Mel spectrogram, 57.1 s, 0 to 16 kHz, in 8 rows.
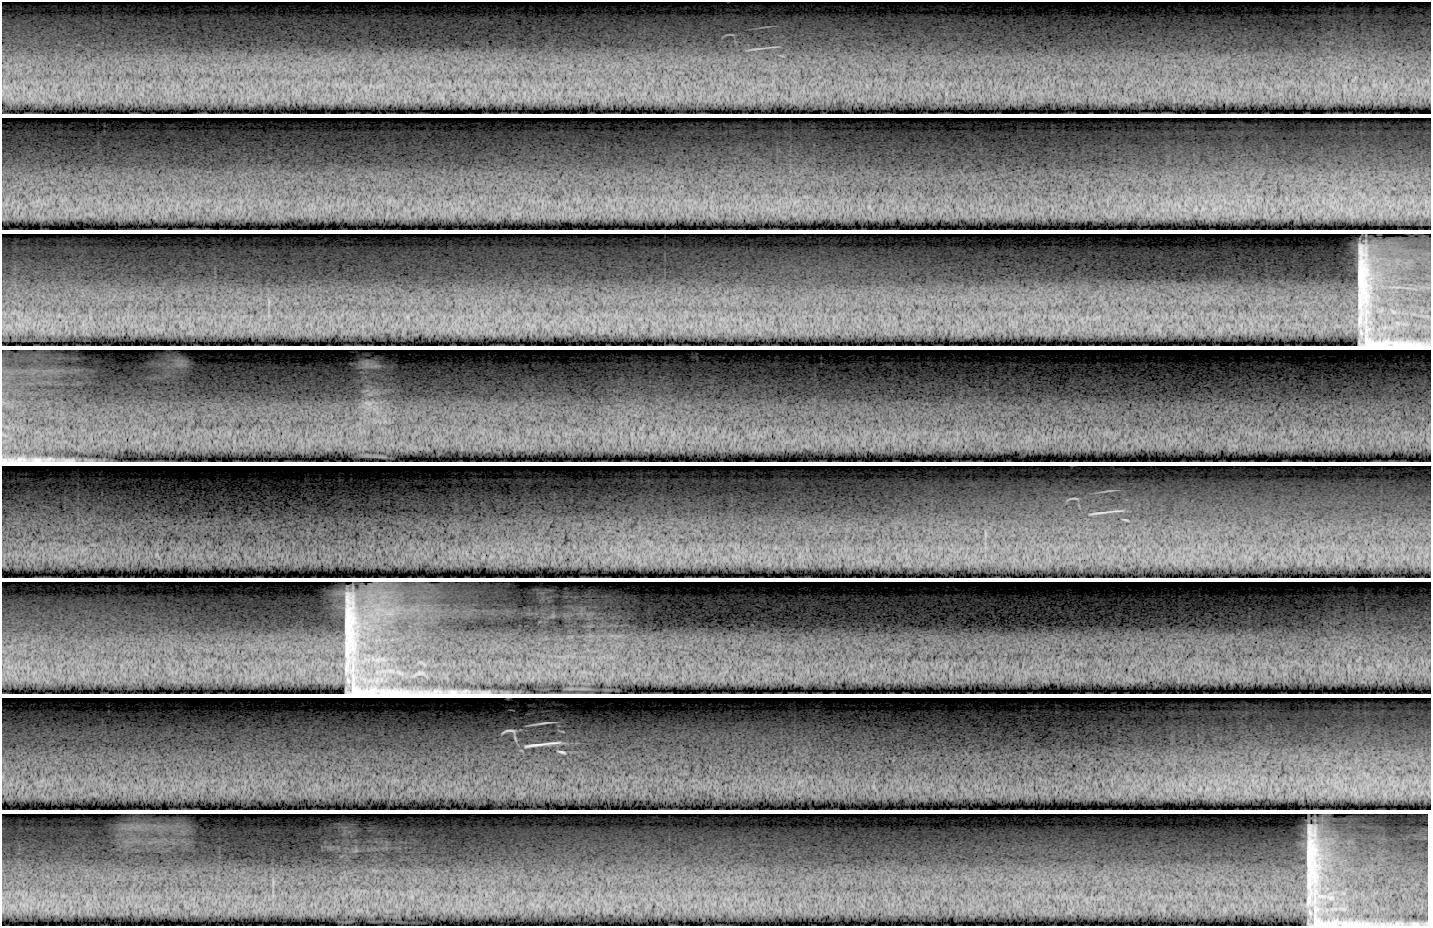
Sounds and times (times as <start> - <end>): Outside, rural or natural: 0.0 - 57.1.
